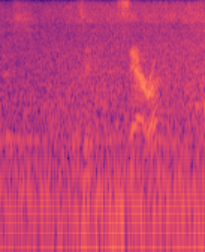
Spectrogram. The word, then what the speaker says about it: Zara: Is it Zarah? Well, you will hear people say Zarah, but you'll hear more people say Zara.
